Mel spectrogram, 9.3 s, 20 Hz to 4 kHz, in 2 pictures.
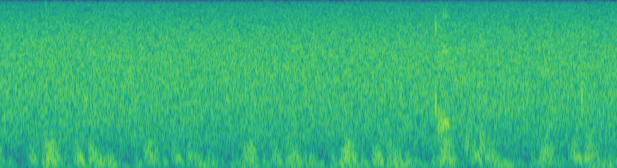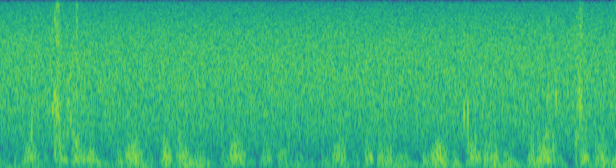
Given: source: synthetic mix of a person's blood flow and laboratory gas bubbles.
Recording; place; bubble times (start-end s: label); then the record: Doppler ultrasound of blood flow; precordium
3.23-3.69 s: bubbles
4.05-4.22 s: bubbles
4.33-4.46 s: bubbles
4.85-4.91 s: bubbles
4.99-5.40 s: bubbles
7.92-7.97 s: bubbles
8.08-8.38 s: bubbles
8.58-8.84 s: bubbles
8.93-9.05 s: bubbles
9.12-9.20 s: bubbles
From the record:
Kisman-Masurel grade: 222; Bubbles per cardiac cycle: several, 3 to 8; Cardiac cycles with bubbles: 10 to 50%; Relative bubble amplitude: moderate (0.250 to 0.450); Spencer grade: 2 (many but less than half of the cardiac periods contain bubble signals, singularly or in groups); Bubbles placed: anywhere in the cardiac cycle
